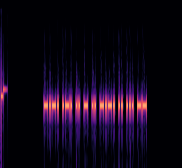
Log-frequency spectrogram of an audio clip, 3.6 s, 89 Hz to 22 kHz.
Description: Morse code, heard as a keyed tone, about 46 wpm, 700 Hz. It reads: CRITICISM
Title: Sentences from Top 1300 Words - New Word Drill Alt - 45wpm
